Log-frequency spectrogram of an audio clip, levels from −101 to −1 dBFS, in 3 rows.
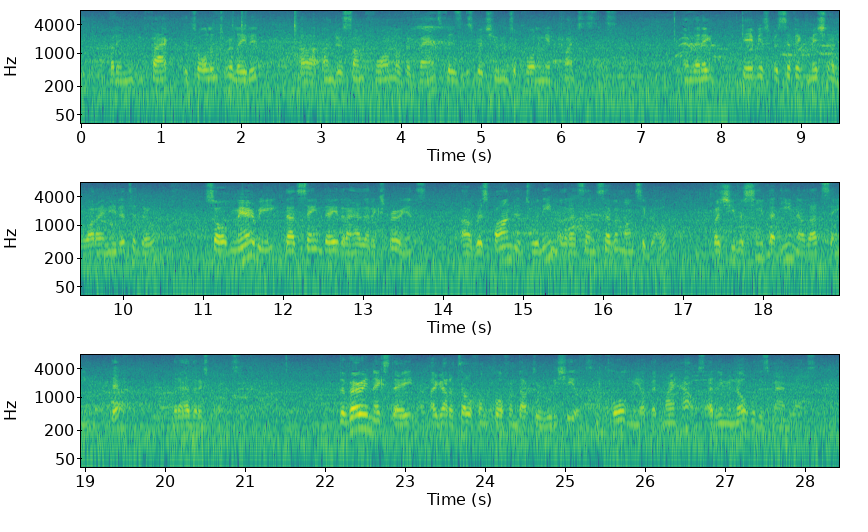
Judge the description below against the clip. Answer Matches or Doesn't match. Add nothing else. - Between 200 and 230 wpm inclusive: Matches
